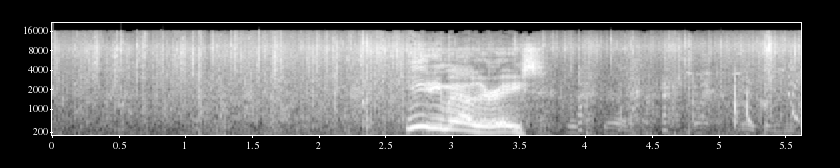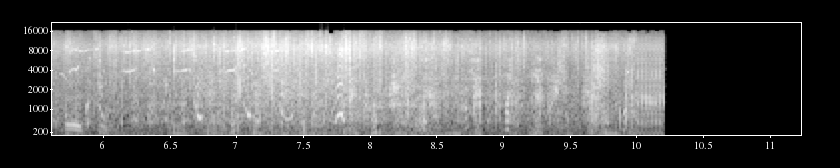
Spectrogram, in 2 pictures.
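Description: Dogs rustle through dry brush and twigs.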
